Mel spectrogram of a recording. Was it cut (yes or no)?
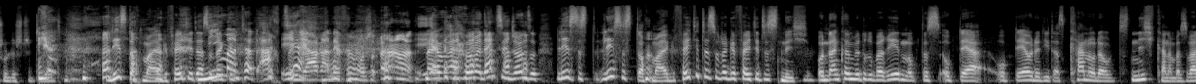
no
